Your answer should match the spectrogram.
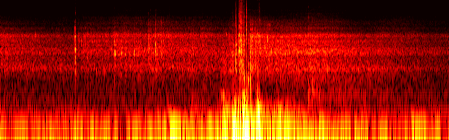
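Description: Ice hockey skates scraping and gliding on the ice, heard close on a helmet-mounted microphone, with a sharp click about three quarters of a second in and a loud crack of a hockey stick hitting the puck about two and a half seconds in.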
